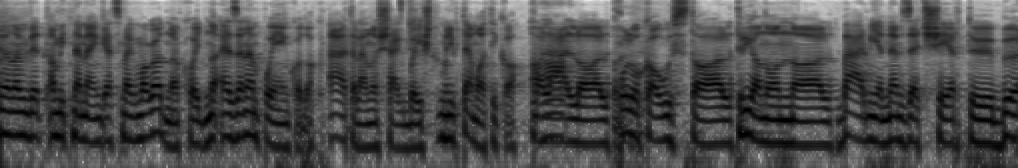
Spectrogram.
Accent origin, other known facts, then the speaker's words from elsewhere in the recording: Békés, Hungary; ahol én voltam békésen, ahol felnőttem, nagyon sok roma származású ember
